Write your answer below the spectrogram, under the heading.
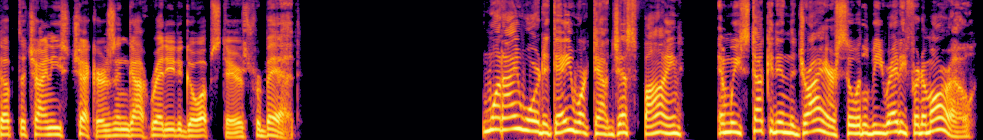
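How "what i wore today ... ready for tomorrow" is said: put-on high, cheerful little kid; much higher, eager child. A narrator's reading. Child Arian reassuring.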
